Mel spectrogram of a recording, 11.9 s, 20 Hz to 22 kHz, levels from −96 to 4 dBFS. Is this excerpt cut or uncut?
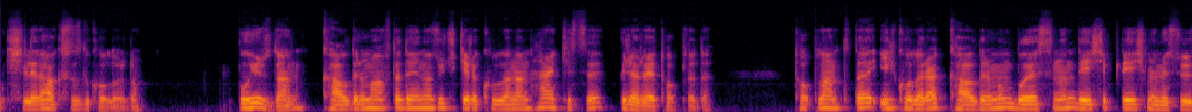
uncut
